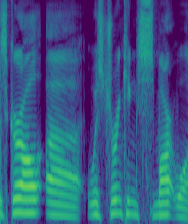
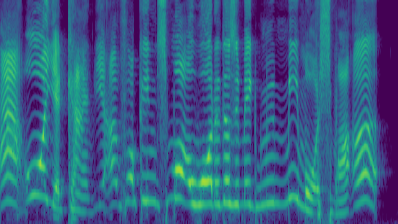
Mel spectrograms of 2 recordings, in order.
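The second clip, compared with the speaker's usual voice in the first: British accent, pitched very high; 10 semitones higher than usual. Speaker slipping into an accent while talking to listeners: British accent. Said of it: "I'm talking in a British accent".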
